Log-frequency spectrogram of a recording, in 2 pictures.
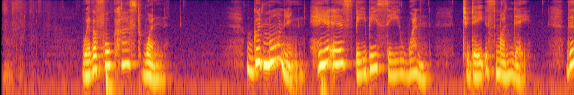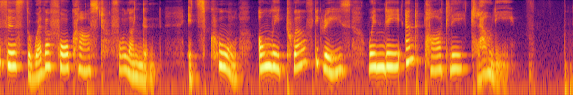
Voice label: weather forecast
